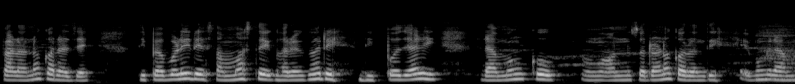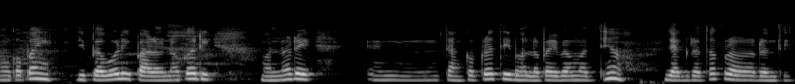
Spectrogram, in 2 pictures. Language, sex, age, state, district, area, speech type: Odia, female, 18-30, Odisha, Puri, urban, spontaneous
